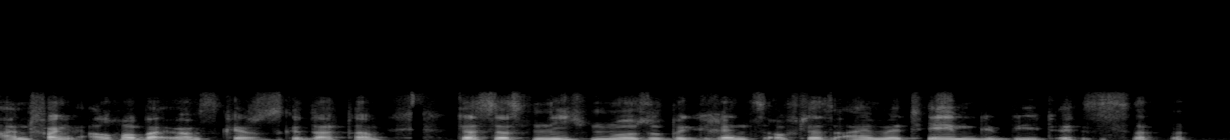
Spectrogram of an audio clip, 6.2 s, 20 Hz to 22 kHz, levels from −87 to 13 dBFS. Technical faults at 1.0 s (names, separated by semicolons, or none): none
